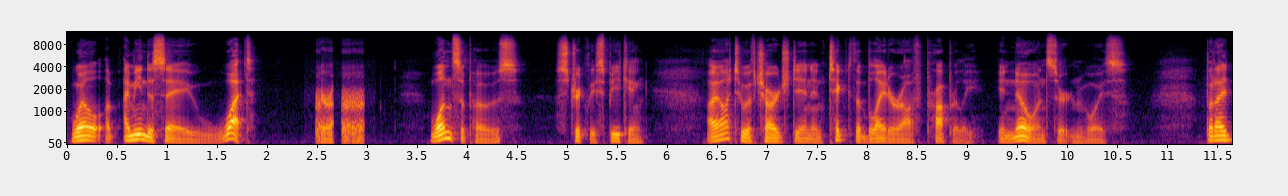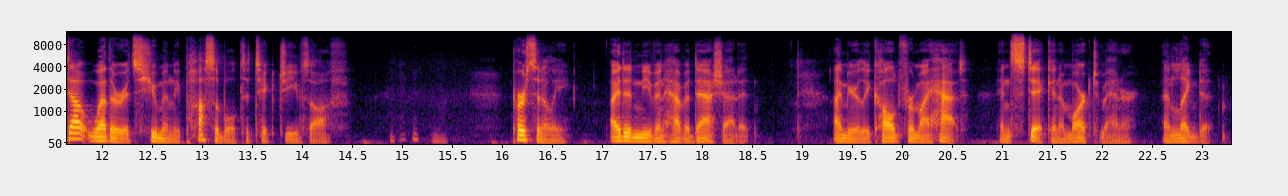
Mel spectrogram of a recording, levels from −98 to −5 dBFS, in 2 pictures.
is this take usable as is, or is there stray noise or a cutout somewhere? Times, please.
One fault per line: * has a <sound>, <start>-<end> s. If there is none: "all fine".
* has a laugh, 2.5-3.0 s
* has a breath, 14.9-15.7 s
